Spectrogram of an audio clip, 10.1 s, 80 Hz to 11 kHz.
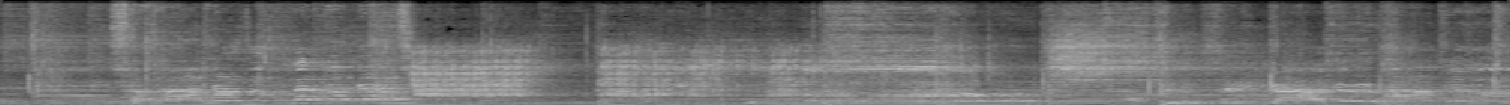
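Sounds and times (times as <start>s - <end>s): live rock band: 0.0s - 10.0s
lead singer singing: 0.6s - 10.0s.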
